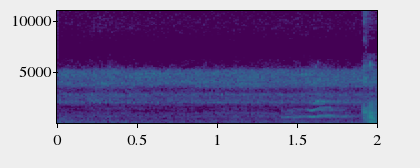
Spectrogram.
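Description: A cat gives a faint, short meow rising in pitch near the end, just before a man's voice starts.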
